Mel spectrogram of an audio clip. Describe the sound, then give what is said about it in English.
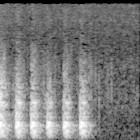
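Knocking on the office door of a typewriting service: a quick, evenly spaced run of about six firm, dull knocks, then silence. “Shall I knock? Yes, son.”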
